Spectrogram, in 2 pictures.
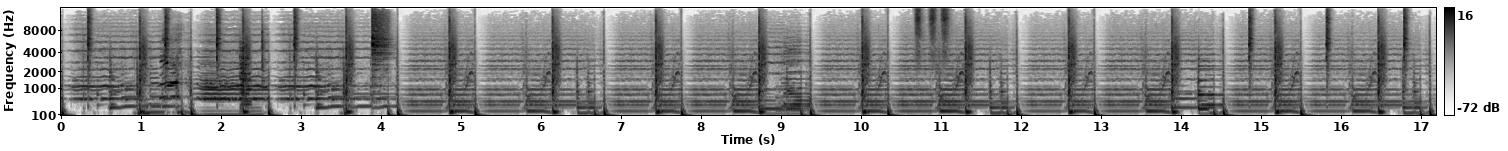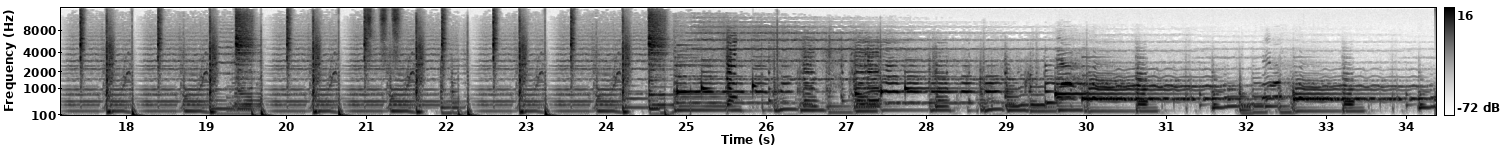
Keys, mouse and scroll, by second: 10.1 ctrl+click, 12.9 ctrl+click, 16.4 double click, 23.9 ctrl+click, 26.0 alt+click, 27.2 ctrl+click, 30.9 ctrl+click.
